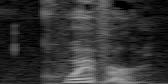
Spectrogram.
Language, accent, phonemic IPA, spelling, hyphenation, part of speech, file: English, General American, /ˈkwɪvɚ/, quiver, quiv‧er, noun / adjective / verb, En-us-quiver.ogg
- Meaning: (noun) 1. A container for arrows, crossbow bolts or darts, such as those fired from a bow, crossbow or blowgun 2. A ready storage location for figurative tools or weapons 3. A vulva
